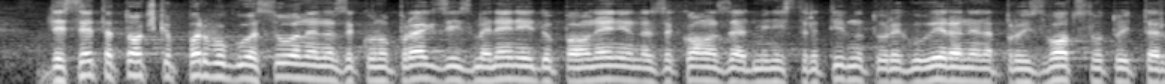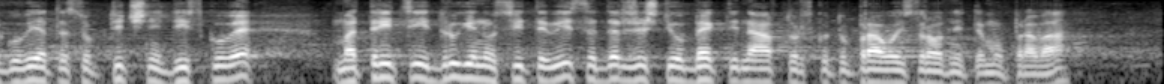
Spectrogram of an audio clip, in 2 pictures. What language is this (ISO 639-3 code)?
bul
